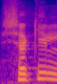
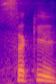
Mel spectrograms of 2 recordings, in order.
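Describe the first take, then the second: First: The name begins with an sh sound. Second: The name begins with an s sound. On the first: The speaker calls it right. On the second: The speaker calls it wrong.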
